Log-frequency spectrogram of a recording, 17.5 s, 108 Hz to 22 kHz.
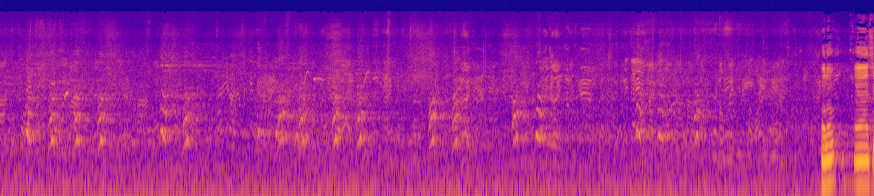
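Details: German Shepherd males aged 12 to 18 months competing at the VSM 2020 dog show in Vietnam on 5 January 2020. Short barks repeat in an uneven rhythm under a steady public-address announcement, with a loud burst of noise at the end.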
